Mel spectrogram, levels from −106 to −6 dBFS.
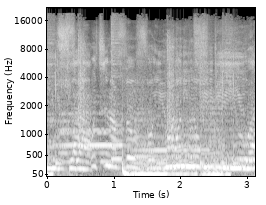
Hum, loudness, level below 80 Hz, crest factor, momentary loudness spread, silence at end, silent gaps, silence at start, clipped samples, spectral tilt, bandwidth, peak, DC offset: none; -7 LUFS; -14 dBFS; 6 dB; 2 LU; 0 s; none; 0 s; 0.2%; -4.5 dB/octave; 20 kHz; 0 dBFS; under 0.1%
